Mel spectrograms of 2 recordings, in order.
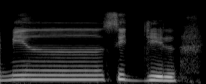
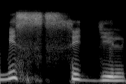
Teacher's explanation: Kita tak baca mis sijil. Kita tak bunyi pun pada sin. Kita dengung pada nun tu dulu. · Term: ikhfa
